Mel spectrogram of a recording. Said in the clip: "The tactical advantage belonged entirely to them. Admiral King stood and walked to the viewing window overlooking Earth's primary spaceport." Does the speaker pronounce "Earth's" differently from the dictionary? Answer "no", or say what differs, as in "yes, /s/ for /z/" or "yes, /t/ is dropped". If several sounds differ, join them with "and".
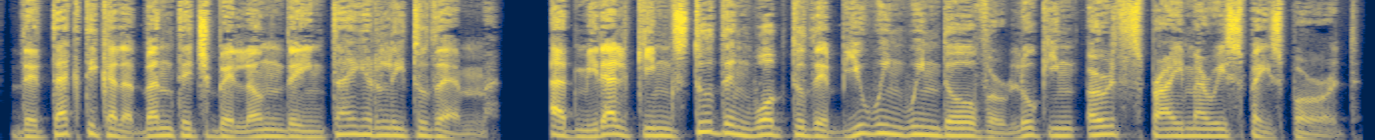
no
